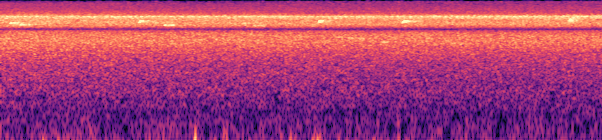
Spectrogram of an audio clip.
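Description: Steady outdoor wind noise rustling through pine boughs, with low rumbles of gusts hitting the microphone about half a second in, at two seconds and at three seconds, and a few faint high chirps.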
